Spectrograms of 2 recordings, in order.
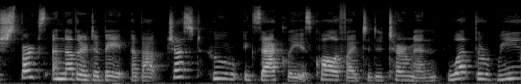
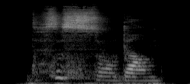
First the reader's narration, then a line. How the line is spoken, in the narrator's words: Bozy mumbles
